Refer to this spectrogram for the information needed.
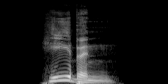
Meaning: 1. to lift; to raise 2. to heave; to hoist 3. to rise; to lift
- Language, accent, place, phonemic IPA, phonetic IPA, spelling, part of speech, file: German, Germany, Berlin, /ˈheːbən/, [ˈheːbm̩], heben, verb, De-heben.ogg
